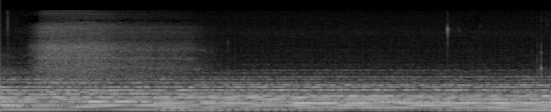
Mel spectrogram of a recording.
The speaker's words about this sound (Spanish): Vamos a comenzar conectando con nosotros mismos, con nuestro cuerpo, con nuestra respiración. Inhala.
